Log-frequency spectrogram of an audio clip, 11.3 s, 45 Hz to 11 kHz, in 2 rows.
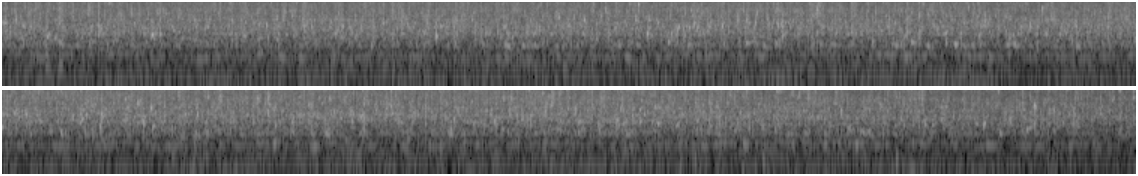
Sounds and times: peaceful little stream, hurtling the mountain 0:00.0 - 0:11.3

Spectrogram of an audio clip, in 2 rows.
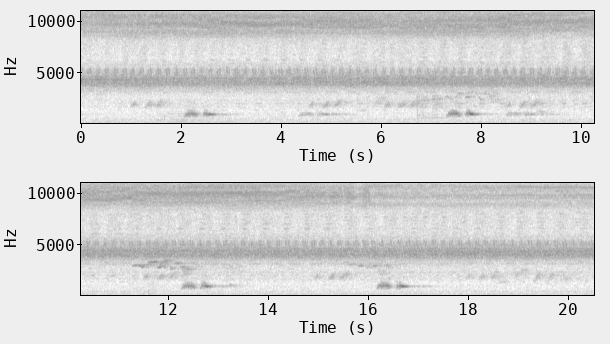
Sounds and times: Cicadas cry 0:00.1 - 0:20.5
Frog sounds 0:02.0 - 0:02.8
Frog sounds 0:06.7 - 0:08.0
Frog sounds 0:12.3 - 0:13.2
Frog sounds 0:16.1 - 0:17.1

